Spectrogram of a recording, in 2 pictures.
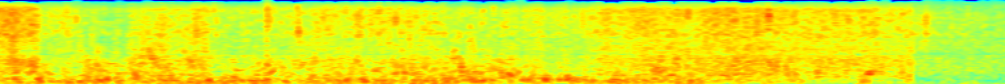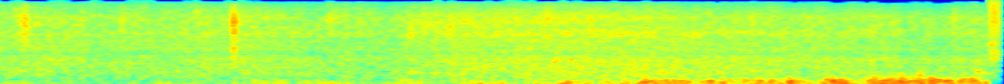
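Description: Wind buffeting the microphone over sea water rushing past a kayak being paddled in to shore, then a sudden drop after about four and a half seconds to quieter wind and waves at the water's edge.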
